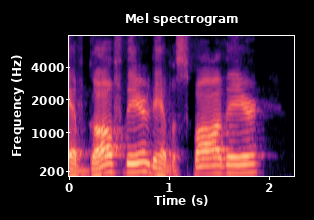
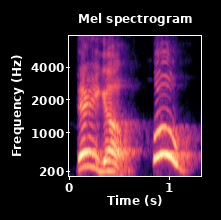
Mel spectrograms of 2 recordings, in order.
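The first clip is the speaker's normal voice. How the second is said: loud, high triumphant cheer; excited whoop; 11 semitones higher, 11 dB louder than usual. Real, not acted. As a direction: whoop it out, fired up. Worked up ending rant.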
